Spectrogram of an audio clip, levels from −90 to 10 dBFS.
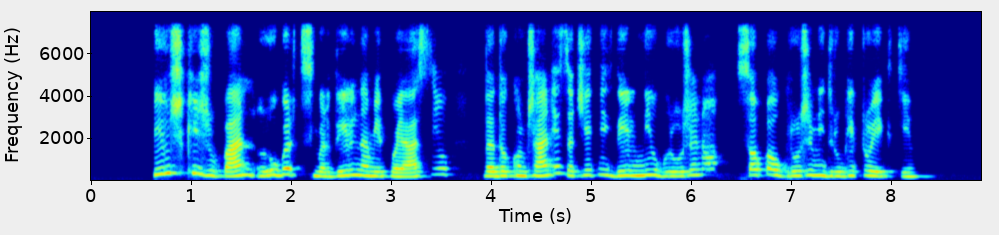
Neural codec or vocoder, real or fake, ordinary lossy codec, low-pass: autoencoder, 48 kHz, 32 numbers a frame, DAC-VAE, trained on Japanese speech; fake; none; 7.2 kHz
